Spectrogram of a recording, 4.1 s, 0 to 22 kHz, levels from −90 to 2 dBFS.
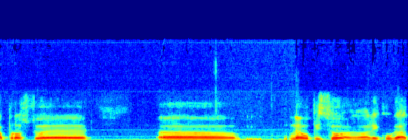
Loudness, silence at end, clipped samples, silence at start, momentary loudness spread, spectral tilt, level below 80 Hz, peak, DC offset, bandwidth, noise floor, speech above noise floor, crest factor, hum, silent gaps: -14 LUFS; 0 s; under 0.1%; 0 s; 10 LU; -7 dB/octave; -48 dBFS; 0 dBFS; under 0.1%; 7.8 kHz; -47 dBFS; 33 dB; 14 dB; none; none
